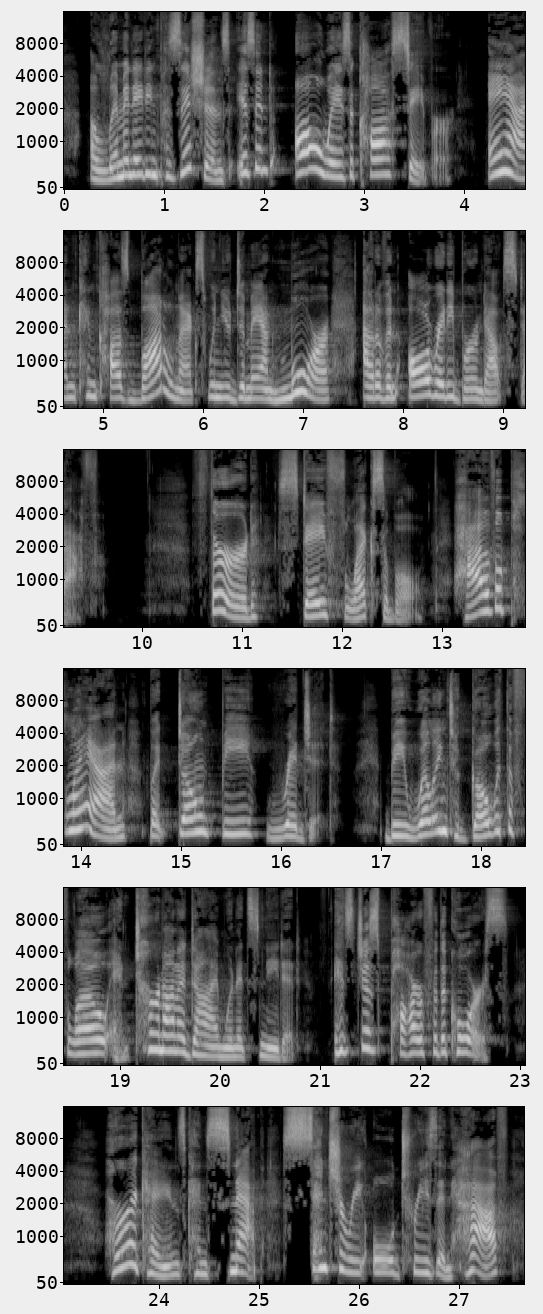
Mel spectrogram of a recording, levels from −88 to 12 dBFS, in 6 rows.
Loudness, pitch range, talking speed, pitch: -15 LUFS, 230-335 Hz, 130 wpm, 270 Hz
